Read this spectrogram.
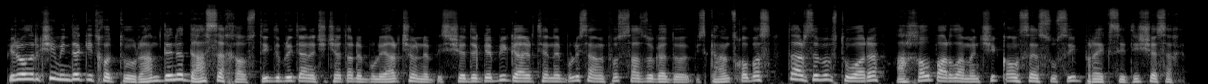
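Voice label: Georgian, male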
